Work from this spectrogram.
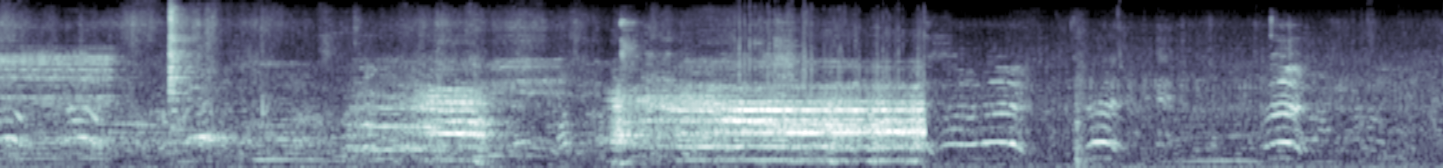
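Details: Big masked cattle coming down off a truck in Indonesia; short bellowing moos with curved, wavering tones near the end, after a loud stretch of clattering and rumbling, with people talking throughout.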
